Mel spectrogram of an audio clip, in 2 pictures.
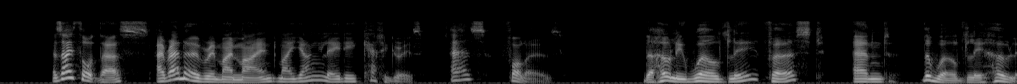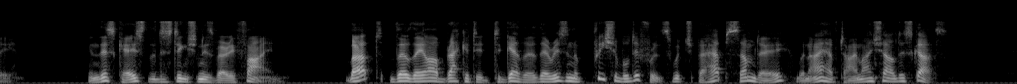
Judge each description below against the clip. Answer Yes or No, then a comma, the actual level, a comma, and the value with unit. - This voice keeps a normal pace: Yes, average, 160 wpm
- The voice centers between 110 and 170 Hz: Yes, low, 135 Hz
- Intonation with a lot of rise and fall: No, average, 4.8 semitones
